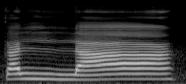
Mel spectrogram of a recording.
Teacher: काफ को लाम के साथ मिलाएंगे, शद है थोड़ा रुक के मिलाएंगे, और आगे अलिफ मद्दा है खींचेंगे।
